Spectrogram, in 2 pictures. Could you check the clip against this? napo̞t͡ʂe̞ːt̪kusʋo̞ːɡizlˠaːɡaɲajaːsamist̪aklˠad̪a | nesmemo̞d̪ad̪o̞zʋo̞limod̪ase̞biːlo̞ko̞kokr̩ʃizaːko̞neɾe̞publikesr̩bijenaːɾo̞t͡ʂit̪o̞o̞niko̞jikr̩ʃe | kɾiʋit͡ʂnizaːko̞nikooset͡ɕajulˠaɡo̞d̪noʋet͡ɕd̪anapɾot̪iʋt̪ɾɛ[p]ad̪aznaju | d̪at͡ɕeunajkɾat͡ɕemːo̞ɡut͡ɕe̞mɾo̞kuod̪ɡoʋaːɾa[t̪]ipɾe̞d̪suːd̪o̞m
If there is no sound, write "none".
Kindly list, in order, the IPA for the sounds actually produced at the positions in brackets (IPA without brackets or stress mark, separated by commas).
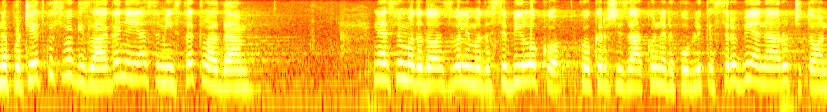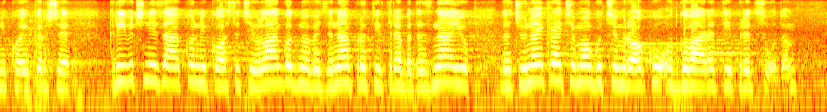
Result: b, t̪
